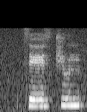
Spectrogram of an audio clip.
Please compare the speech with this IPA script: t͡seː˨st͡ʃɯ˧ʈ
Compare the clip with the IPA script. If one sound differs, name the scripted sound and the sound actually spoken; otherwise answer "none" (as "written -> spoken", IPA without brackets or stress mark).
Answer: ʈ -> n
